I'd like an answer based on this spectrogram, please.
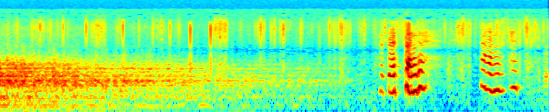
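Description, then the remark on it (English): A deep, rolling rumble of thunder before a storm swells and slowly fades over several seconds, followed by a few brief bursts of people talking. “It is thunder”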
